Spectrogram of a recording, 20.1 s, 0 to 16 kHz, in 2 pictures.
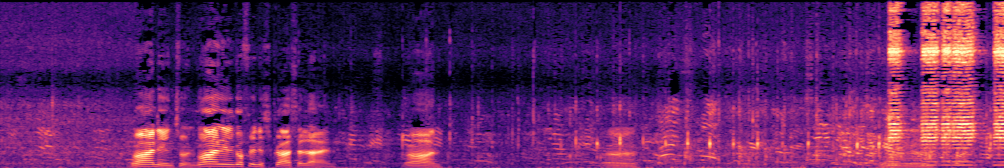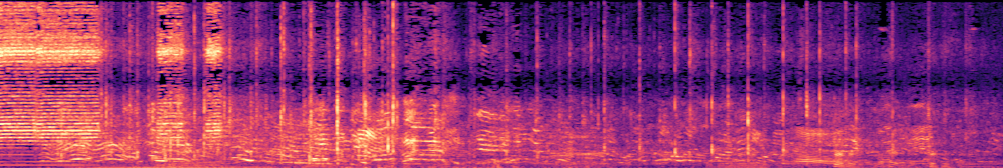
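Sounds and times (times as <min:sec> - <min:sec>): crowd shouting and cheering: 0:05.6 - 0:20.0
horn blasts: 0:08.8 - 0:12.7.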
